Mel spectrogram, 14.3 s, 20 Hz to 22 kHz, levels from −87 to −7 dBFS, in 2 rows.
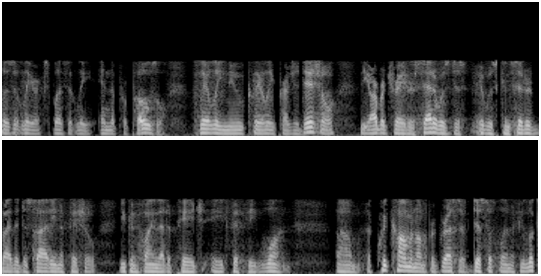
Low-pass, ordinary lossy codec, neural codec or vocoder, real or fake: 3.6 kHz; AAC, 16 kbps; codec, 16 kHz in and 24 kHz out, 0.4 kbps, LongCat-Audio-Codec, two codebook decoder; fake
